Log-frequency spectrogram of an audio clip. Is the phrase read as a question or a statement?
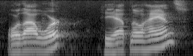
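question. It is read with a questioning tune. The speaker calls it right.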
